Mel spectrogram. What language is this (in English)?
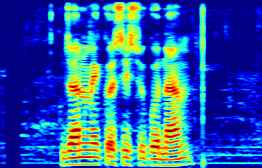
Nepali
